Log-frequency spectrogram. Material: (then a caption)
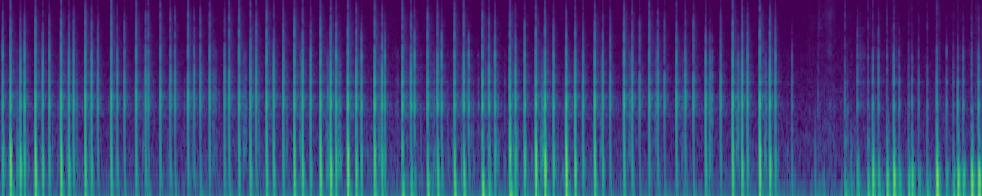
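Paper. Fingernails rapidly tap and scratch the page block edges of a small paper spiral notebook, making a dense run of short, dry clicks. Each click is full of low thump with a papery rasp above it. The tapping drops out briefly near the eight-second mark, then resumes more softly.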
